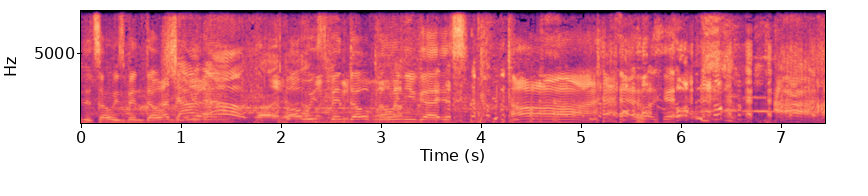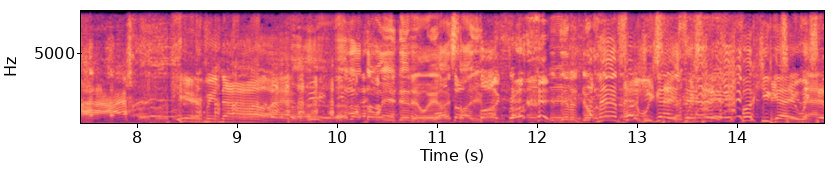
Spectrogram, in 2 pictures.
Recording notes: Live from the 78543 show in Elsa, Tx.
